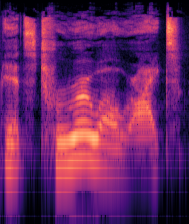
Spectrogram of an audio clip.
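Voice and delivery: low growled confirmation; deep, threatening grown-up voice; menacing man. A narrator's reading. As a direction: start loud, sink to a dark rasp.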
